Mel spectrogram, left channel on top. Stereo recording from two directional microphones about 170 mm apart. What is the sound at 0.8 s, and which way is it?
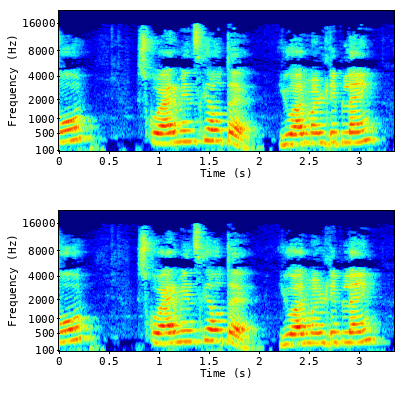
A woman's voice, 30° left (ahead or behind).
